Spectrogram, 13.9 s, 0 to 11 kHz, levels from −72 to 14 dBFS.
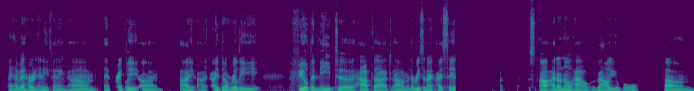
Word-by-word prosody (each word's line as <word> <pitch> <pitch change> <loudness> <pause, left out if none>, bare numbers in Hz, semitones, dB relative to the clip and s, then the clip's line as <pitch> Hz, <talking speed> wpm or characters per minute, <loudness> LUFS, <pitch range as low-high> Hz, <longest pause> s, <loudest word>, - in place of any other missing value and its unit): I 130 - -4
haven't 135 -3 +2
heard 115 -1 +2
anything, 110 -2 -4
um, 105 -1 -3
and 120 -2 -2
frankly, 120 -5 +1
um, 105 -1 -3 0.3
I 110 -2 0
I 125 0 -8
I 115 - +3
don't 115 0 0
really 110 -3 +1 0.6
feel 120 -1 +5
the 115 0 +3
need 120 +5 +1
to 100 -3 +1
have 130 +4 +2
that, 95 0 0
um, 100 -1 -2
and 110 - -5
the 105 - 0
reason 115 -1 +1
I 105 0 +2
I 110 - +1
say 115 +2 -3
uh, - - +1
eh, - - -4 1.5
s - - -9
uh, 115 -2 +4
I 120 0 +2
don't 125 0 +3
know 125 -1 +3
how 105 -1 0
valuable, 110 0 -1 0.5
um, 100 0 0
110 Hz, 155 wpm, -24 LUFS, 105-115 Hz, 1.5 s, feel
